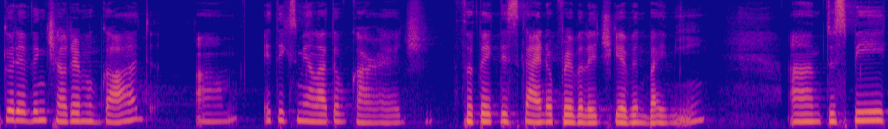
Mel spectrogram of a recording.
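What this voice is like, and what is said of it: Filipino English accent. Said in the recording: “Bear with me, brothers and sisters, with my Filipino accent.”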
